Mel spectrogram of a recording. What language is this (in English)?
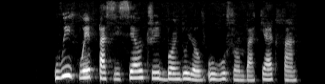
Nigerian Pidgin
